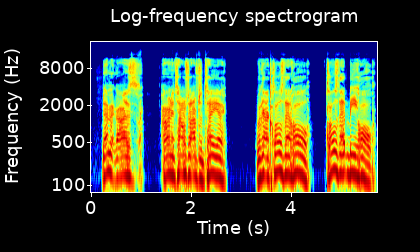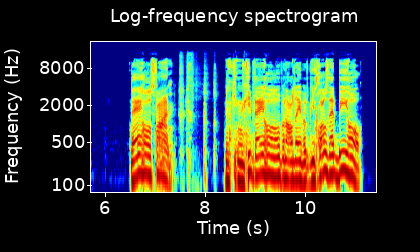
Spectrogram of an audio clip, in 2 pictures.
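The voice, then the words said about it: Imitates another person's voice. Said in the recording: “Do your best impression of former Dallas Cowboys defensive tackle Jeremiah Ratliff ... Got a distinct sound”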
